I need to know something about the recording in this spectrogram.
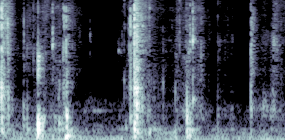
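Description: Cardboard box being opened by hand: flaps lifted and pressed down, with a few short crackles and taps.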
